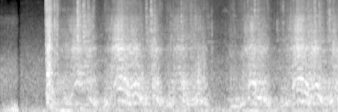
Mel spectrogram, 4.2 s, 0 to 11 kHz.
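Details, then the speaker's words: 1967 Cadillac Calais sitting 27 years, power confirmed at both sides of the coil: starter churns in uneven bursts, never fires; spark tester shows no spark, distributor points suspected oxidized and to be cleaned. "nope nope no Sparky okay well since we didn't get any action out of the spark tester here we're going to pull the cap off of this distributor and see if we got to clean the points off"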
